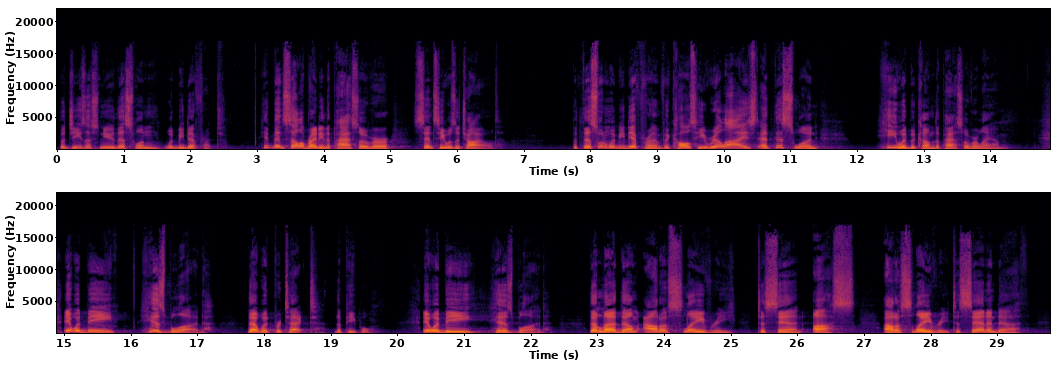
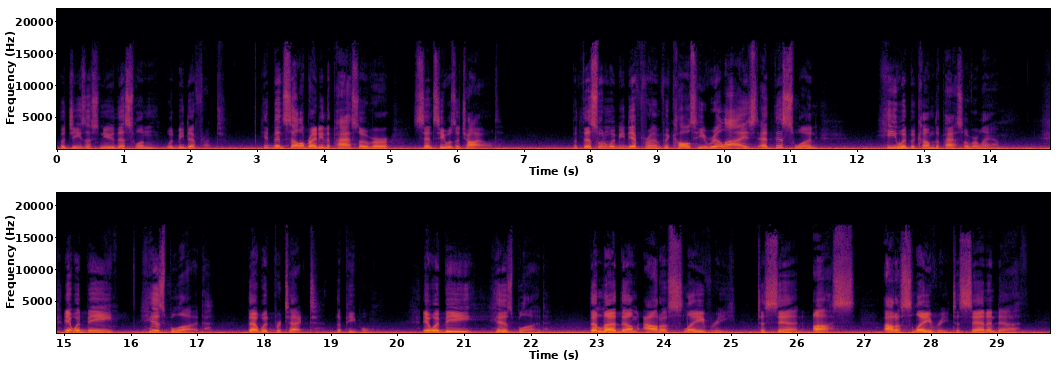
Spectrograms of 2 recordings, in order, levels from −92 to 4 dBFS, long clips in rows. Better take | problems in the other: first | low rumble; faint; throughout; 20 dB below the speech

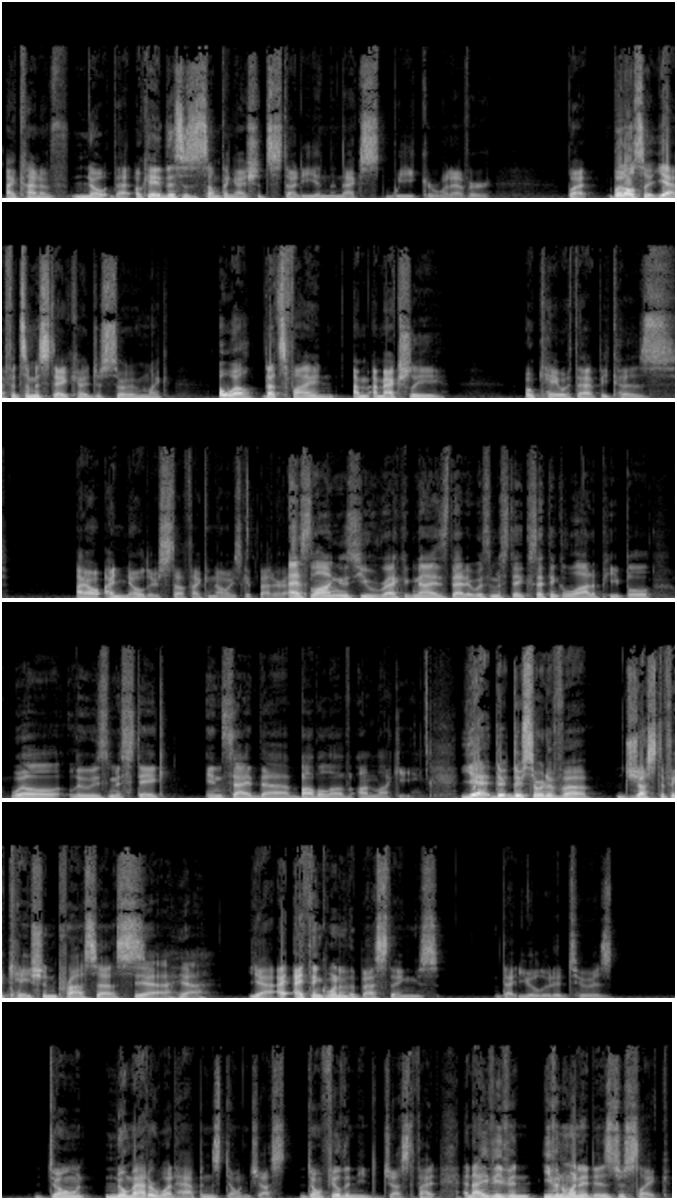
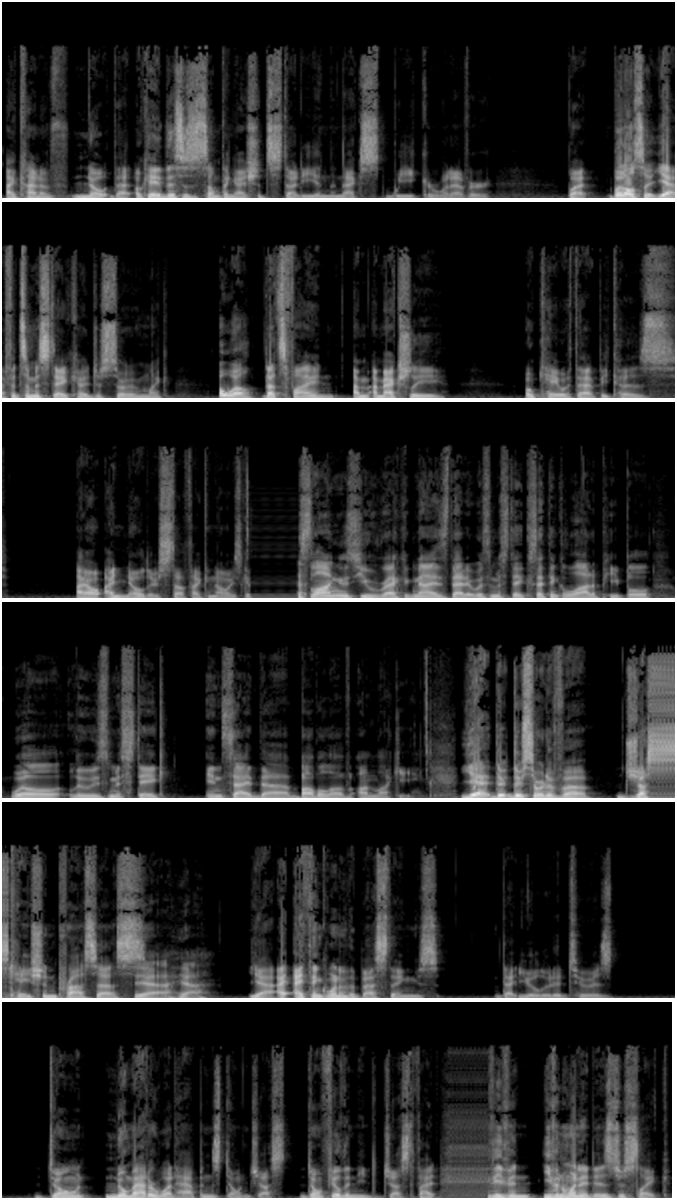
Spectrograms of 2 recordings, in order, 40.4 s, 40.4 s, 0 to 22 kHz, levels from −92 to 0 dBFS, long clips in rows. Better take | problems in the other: first | audio freezing; at 16 s, at 27 s and at 38 s

